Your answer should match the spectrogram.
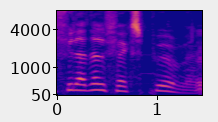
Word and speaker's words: Philadelphia Experiment: Tutto questo è passato alla storia come il Philadelphia Experiment, o come si pronuncia, io non lo so. – Il Philadelphia Experiment. – Experiment, certo.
